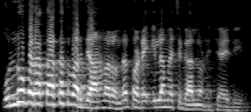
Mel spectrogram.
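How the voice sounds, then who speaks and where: A man's voice: high-pitched, wildly swooping pitch, fast talker. A man with a Punjabi accent telling a moral story aloud, emphatically repeating phrases for effect. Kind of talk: oral moral storytelling with acted dialogue.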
